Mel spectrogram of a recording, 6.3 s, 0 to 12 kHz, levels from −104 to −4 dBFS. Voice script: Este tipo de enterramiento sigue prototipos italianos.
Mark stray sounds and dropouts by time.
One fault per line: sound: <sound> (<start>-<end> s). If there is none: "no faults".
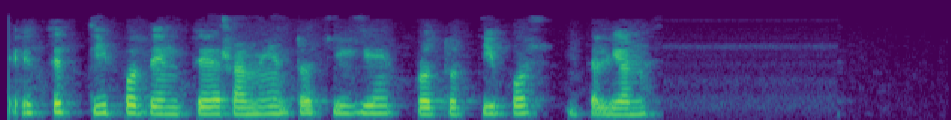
no faults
